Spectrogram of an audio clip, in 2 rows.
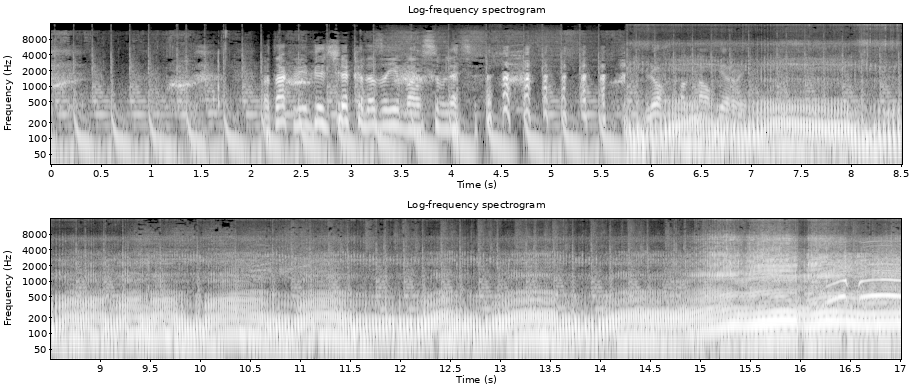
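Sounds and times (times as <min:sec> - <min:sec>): motorcycle engine revving: 0:05.7 - 0:17.0.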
